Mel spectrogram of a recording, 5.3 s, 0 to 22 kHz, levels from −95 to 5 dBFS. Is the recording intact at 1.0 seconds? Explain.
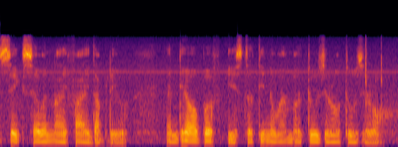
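Yes, the audio is intact at 1.0 seconds, with no fault present at that point in the speech.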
